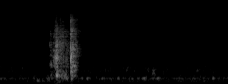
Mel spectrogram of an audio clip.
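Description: A single keystroke on a computer keyboard, heard as two quick sharp clicks of the key going down and coming back up about half a second in; the rest is faint room tone.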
